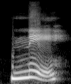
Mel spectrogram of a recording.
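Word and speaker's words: nez: The next French word is nay which means nose. The silent letter is zed.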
